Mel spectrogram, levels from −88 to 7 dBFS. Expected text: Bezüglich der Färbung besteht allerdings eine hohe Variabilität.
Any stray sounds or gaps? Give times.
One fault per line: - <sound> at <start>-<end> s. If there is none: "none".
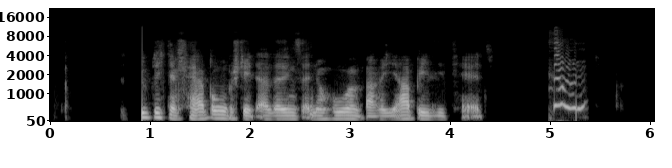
- dropout at 0.8-0.9 s
- laugh at 5.0-5.4 s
